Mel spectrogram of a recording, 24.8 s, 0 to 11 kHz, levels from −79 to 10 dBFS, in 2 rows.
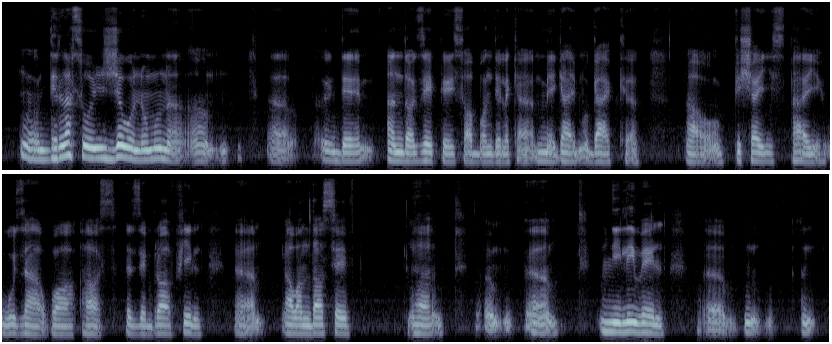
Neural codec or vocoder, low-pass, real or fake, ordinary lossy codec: none; 9.9 kHz; real; AAC, 64 kbps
